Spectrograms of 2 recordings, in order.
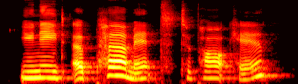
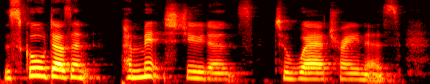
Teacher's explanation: And it's similar to the verb, which means to allow. So permit here is a noun. Because it's a noun, we're going to stress the first syllable. And here, permit is in the verb form, so we're going to change it.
